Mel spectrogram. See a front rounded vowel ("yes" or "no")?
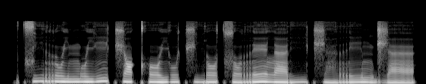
no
